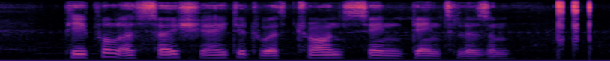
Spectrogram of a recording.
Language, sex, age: English, male, 22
